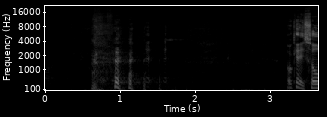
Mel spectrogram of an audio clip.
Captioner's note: chuckles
